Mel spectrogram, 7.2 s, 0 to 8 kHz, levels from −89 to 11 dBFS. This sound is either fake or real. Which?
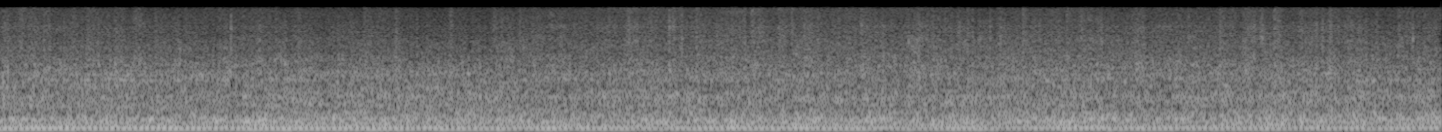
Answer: fake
